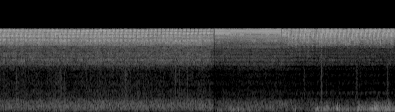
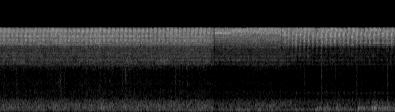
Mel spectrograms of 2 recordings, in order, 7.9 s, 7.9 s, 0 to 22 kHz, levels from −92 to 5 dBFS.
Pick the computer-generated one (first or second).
second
